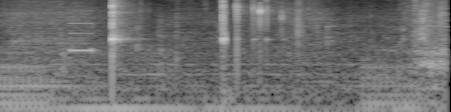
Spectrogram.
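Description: A single short electronic beep from a medical monitor, followed by two sharp clicks of equipment being handled, over a low steady hum.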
